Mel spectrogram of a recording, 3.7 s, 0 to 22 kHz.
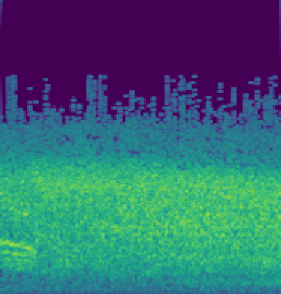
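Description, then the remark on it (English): The 516 train rounds the bend at Dandridge, where the old station house had been, and roars past at undiminished speed. A steady, dense rushing rumble holds an even loudness throughout, with no voices over it. “As Mary watched the train”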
